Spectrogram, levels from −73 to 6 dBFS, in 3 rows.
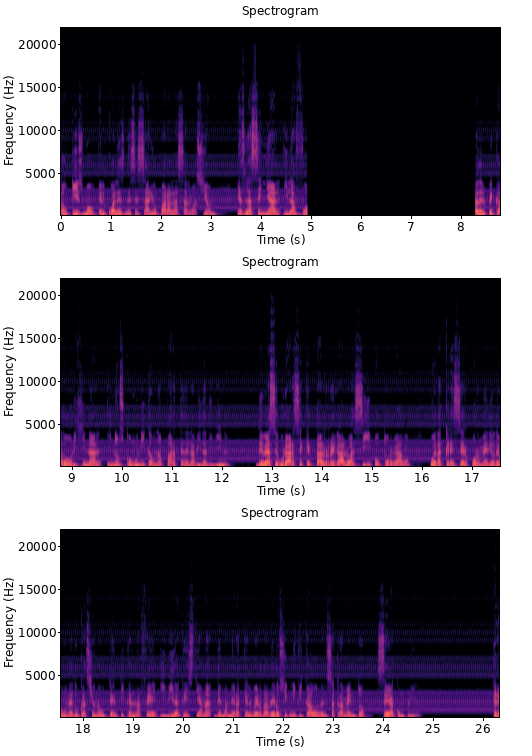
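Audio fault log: Throughout: timecode bleed. A steady chirping warble sits behind the speech, about 20 dB below it. Linear timecode at 25 frames per second has leaked in from a neighbouring line. Its square wave flips between tones near 1 kHz and 2 kHz.
4.91 to 8.28 s: audio dropout to a faint residue. After "la señal y la", the speech cuts off abruptly for 3.37 s and returns at "del pecado". Only hiss remains, about 45 dB down. The likely cause is a lost signal feeding a path that stayed live.
9.05 to 9.13 s, 15.65 to 15.67 s and 19.21 to 19.24 s: corrupt frame decoded. Short squeaks and noise blips break through. The first comes right after "del pecado" and lasts long enough to suggest several damaged frames. The second comes just before "pueda crecer por medio". Flipped bits made the decoder put energy at the wrong frequencies.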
